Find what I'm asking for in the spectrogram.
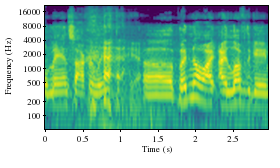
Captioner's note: laughs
